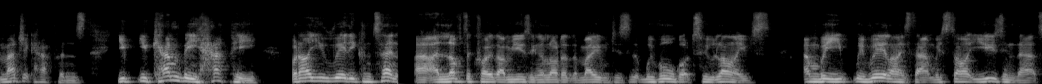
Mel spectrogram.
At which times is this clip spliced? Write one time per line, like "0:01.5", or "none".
0:04.0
